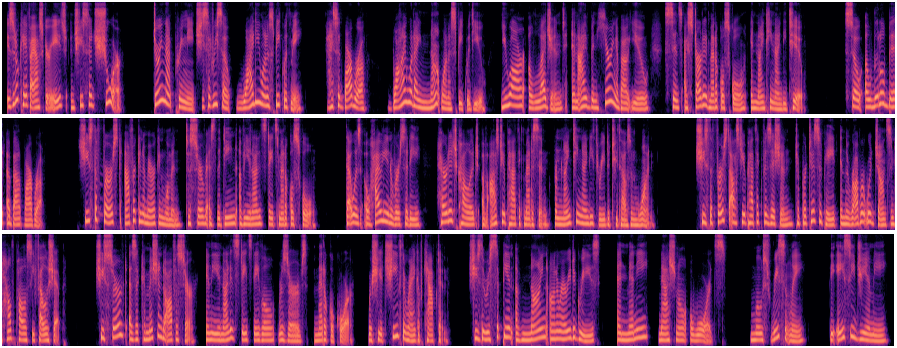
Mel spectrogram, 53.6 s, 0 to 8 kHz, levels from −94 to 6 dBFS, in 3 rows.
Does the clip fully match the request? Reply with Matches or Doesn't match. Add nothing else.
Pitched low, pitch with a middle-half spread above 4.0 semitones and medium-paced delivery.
Doesn't match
